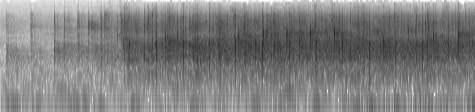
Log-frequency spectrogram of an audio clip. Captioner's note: audience applauding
